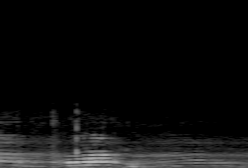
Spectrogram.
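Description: Faint voice in the background: one drawn-out call, falling in pitch, about half a second in.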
